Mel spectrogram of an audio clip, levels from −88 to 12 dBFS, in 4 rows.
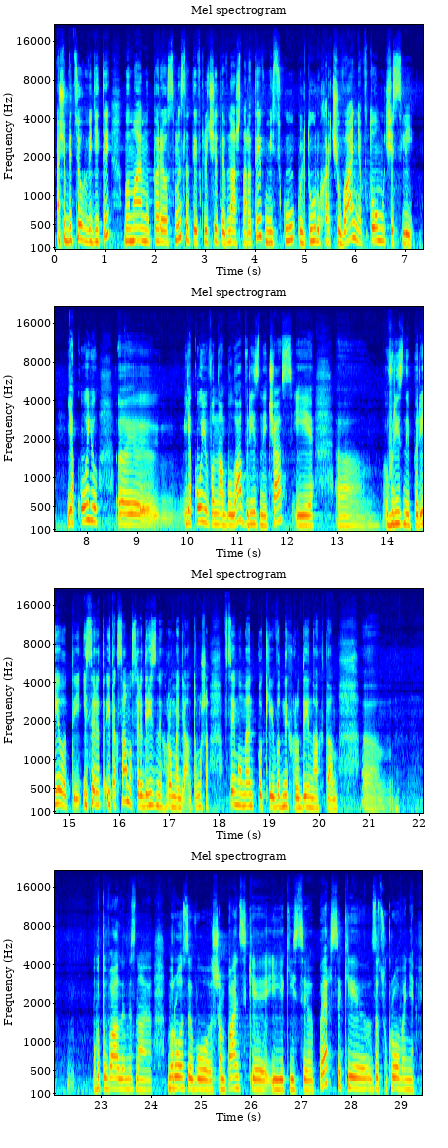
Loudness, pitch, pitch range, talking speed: -17 LUFS, 190 Hz, 170-210 Hz, 125 wpm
